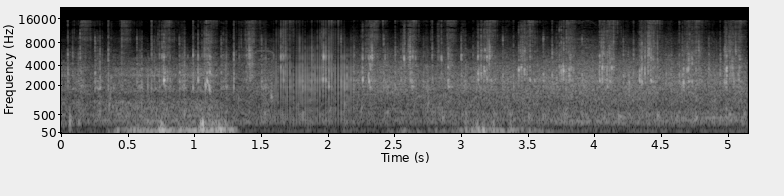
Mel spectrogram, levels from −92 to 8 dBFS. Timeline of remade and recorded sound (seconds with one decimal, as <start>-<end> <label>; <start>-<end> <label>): 0.0-1.6 recorded; 1.6-2.2 remade; 2.2-5.2 recorded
